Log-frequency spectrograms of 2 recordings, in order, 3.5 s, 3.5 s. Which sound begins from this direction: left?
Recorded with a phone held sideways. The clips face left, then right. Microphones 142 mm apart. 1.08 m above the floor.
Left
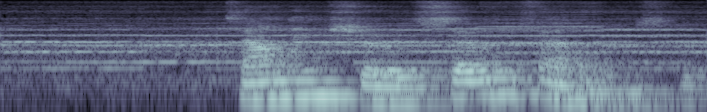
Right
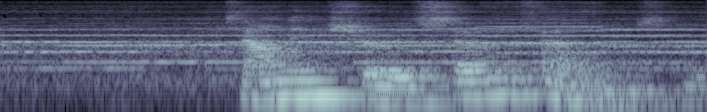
A man speaking, at 1.1 s.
